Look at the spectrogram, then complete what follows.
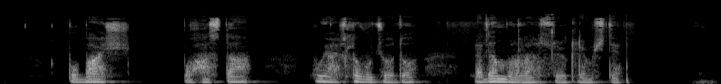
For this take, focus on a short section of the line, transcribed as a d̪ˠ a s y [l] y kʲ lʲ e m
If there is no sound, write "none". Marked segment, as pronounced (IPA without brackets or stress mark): ɾ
